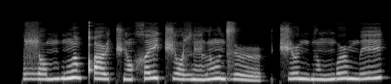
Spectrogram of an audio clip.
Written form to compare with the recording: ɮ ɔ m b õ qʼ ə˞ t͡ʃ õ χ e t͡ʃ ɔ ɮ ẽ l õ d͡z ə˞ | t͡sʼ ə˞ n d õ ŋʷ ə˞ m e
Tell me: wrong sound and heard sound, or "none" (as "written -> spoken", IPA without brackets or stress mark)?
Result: t͡sʼ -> t͡ʃ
